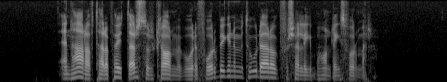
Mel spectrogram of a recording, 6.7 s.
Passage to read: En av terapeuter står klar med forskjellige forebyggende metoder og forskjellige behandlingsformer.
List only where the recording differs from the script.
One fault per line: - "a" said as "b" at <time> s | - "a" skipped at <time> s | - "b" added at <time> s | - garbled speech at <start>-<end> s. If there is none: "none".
- "hær" added at 1.1 s
- "forskjellige" said as "både" at 2.8 s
